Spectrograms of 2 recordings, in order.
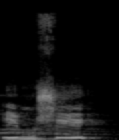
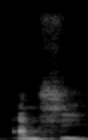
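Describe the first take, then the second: First: The word begins with an 'i' vowel. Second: The word begins with an 'a' vowel. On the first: This is the usual standard form. "biasanya kan a, eh, i di depan" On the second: This is how people in Mecca say it. "Kalau mereka malah diputar a di depan"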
